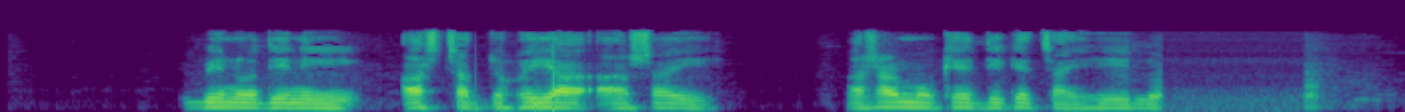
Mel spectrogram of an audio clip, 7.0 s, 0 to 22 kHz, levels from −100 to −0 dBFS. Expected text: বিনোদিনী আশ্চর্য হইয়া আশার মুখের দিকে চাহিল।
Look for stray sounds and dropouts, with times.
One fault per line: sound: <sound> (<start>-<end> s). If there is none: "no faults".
no faults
